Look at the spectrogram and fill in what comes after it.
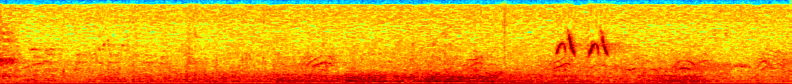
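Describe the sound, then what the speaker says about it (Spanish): Bees swarming at a waterhole in hot savanna country give a dense, steady buzzing drone close by, with a few brief higher calls from birds further off. "Intenta beber de un pozo, pero está lleno de abejas."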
